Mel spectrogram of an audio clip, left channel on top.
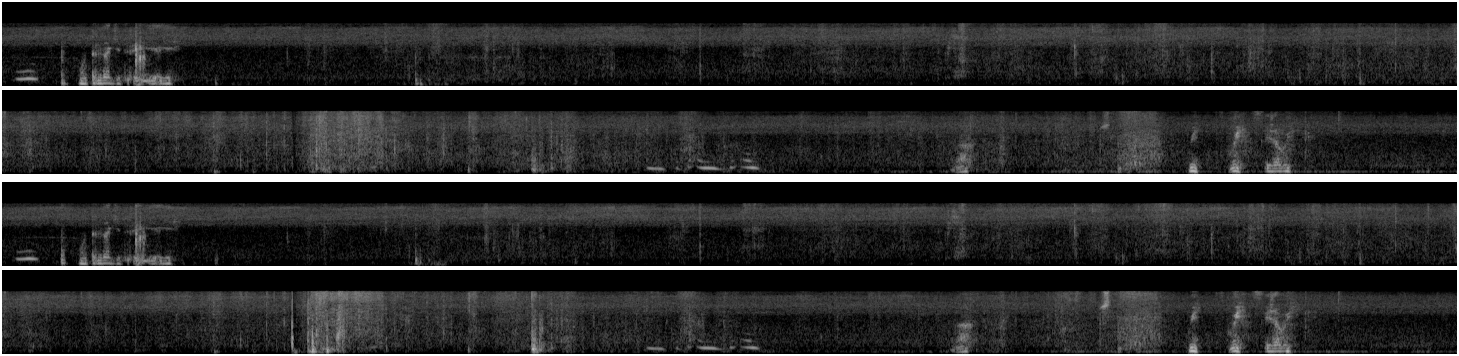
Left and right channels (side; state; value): both; normal; correlation 0.33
